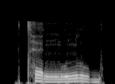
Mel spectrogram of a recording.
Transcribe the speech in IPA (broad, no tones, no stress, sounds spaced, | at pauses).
tʰ ɛ ŋ͡m u ɲ l u b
